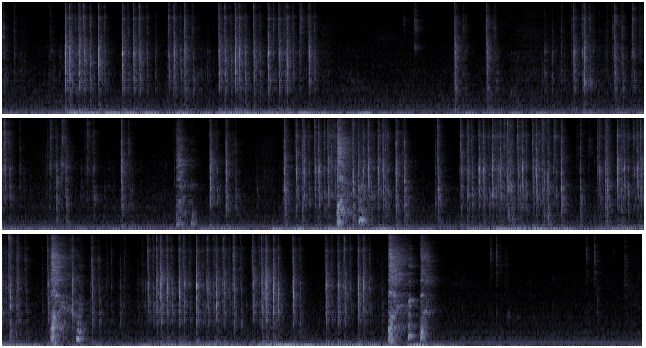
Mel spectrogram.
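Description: Computer keyboard typing in quick bursts of a few seconds with short pauses between them, over a low steady hum. The typing stops near the end.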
